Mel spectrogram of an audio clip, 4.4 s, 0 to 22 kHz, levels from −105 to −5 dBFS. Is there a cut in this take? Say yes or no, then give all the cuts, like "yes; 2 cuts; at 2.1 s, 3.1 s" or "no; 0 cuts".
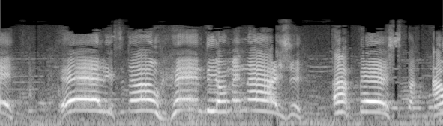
no; 0 cuts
